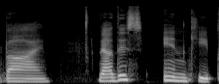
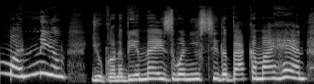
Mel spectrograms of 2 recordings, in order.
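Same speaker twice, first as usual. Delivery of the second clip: high, loud scolding mother; shrieky, fast maternal threat; angry Mama; 8 semitones higher, 5 dB louder than usual. Acted. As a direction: threaten him like a fed-up mama. Furious Mama threatens Tony.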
